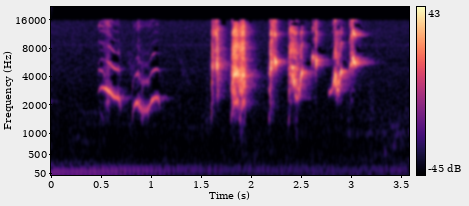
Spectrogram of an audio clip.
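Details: Long-tailed shrike song for encouraging a non-singing bird: two soft curved whistles over a low hum, then a quick series of loud, harsh, buzzy high notes about every quarter second.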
